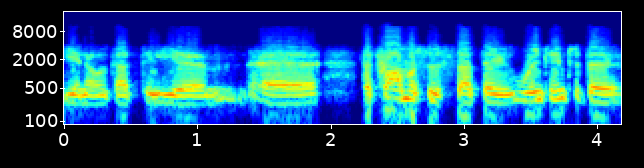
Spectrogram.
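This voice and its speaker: A man in a Roscommon accent talks at a fairly slow pace. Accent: Irish, Roscommon. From Ireland, County Roscommon. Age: 70s. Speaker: historian and author. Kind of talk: radio interview. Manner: halting, many fillers and repetitions.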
